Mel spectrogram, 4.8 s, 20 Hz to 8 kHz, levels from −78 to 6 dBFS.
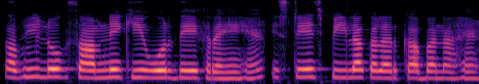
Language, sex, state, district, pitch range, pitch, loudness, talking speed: Hindi, female, Bihar, Saran, 245-275 Hz, 260 Hz, -21 LUFS, 185 wpm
